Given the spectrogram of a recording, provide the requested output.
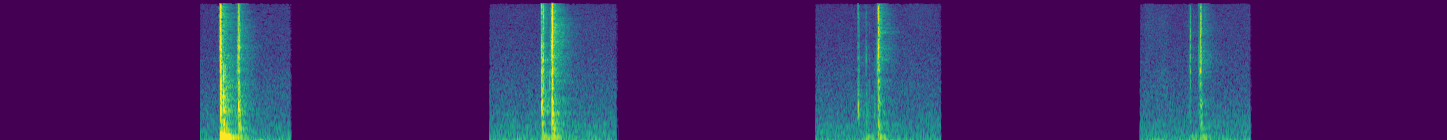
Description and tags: push the enter button on a classic computer keyboard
